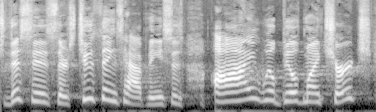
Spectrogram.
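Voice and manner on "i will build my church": "I" hit loud and high, then a slow "will build my church"; emphatic on I. Retold or imitated. Preacher quoting Jesus on whose church it is, emphatic. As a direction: punch the "I" to claim the church. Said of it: "He's very emphatic about whose it is".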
